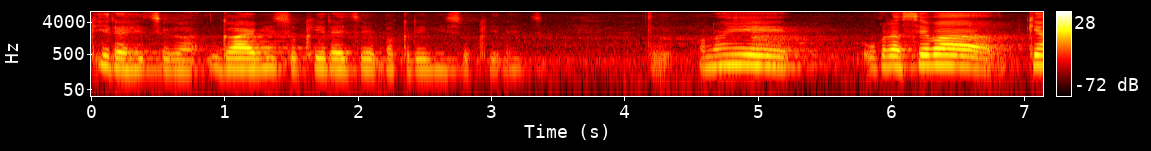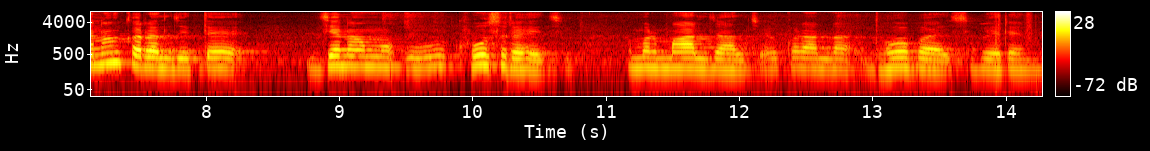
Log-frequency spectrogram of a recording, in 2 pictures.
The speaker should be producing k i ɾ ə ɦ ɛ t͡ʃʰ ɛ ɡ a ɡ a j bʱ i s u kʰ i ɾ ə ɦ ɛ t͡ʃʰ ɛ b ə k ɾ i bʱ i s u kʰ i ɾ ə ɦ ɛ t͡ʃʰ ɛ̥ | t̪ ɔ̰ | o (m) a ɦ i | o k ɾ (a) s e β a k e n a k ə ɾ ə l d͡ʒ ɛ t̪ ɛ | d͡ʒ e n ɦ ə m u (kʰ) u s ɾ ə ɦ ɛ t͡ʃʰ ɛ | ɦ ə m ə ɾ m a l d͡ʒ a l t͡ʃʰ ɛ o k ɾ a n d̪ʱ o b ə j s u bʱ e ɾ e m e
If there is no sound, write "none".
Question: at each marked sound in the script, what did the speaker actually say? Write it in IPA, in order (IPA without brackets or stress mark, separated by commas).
n, a, kʰ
